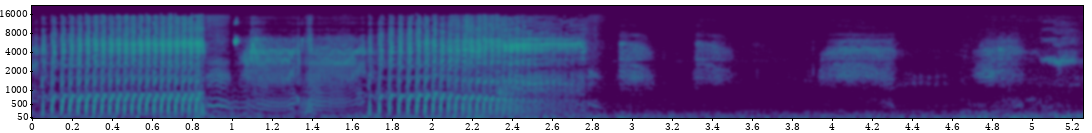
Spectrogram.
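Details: Courting a female at the bower, a satin bowerbird delivers a loud, fast mechanical buzzing rattle for nearly three seconds, then softer hissing buzzes.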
